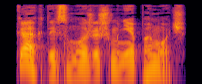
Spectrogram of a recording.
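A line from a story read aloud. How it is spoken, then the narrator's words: Muttering. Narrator (Russian): пробормотал Рябой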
